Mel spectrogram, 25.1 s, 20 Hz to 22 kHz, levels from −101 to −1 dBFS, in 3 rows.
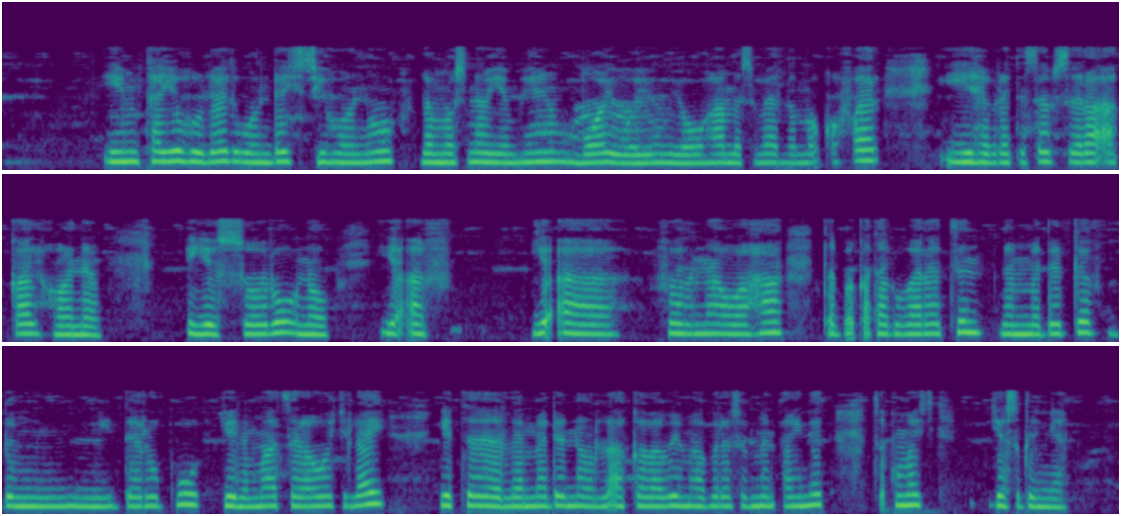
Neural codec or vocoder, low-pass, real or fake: codec, 16 kHz, 4 kbps, FreqCodec, larger model; 7.2 kHz; fake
